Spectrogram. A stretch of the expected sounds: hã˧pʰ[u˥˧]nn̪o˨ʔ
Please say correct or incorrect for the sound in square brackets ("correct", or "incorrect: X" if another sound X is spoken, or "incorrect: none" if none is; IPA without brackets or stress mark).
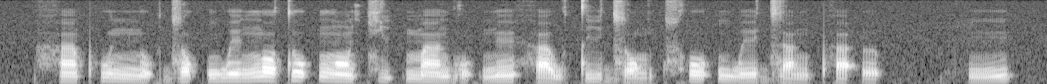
correct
